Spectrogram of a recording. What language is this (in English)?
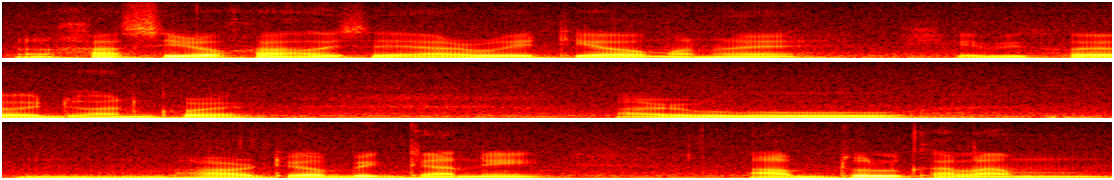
Assamese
